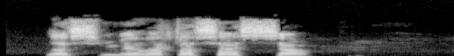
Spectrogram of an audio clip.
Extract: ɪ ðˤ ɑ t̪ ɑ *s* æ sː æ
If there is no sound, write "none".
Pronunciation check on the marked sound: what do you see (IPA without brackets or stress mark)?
s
